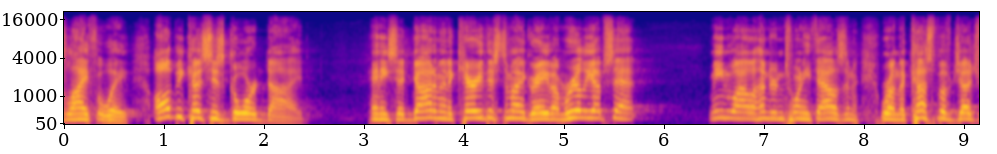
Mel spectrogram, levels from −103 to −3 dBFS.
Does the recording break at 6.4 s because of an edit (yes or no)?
no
